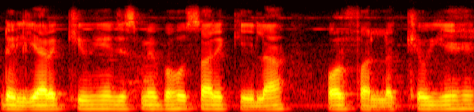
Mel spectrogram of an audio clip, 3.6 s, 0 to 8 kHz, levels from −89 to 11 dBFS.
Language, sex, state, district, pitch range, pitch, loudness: Hindi, male, Uttar Pradesh, Lalitpur, 100-110 Hz, 105 Hz, -18 LUFS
